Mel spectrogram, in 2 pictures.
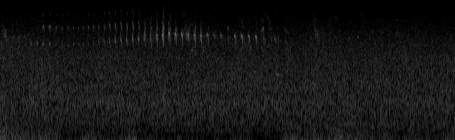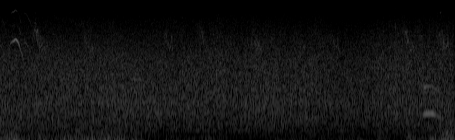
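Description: A small bird gives a rapid high trill of about two seconds near the start. A couple of single short chirps follow later, over a steady outdoor background hiss.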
